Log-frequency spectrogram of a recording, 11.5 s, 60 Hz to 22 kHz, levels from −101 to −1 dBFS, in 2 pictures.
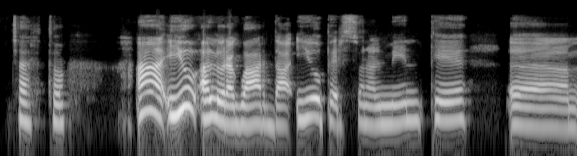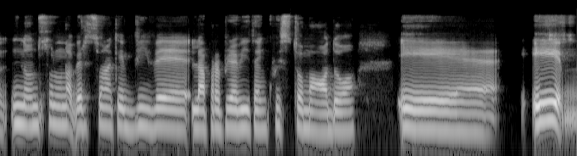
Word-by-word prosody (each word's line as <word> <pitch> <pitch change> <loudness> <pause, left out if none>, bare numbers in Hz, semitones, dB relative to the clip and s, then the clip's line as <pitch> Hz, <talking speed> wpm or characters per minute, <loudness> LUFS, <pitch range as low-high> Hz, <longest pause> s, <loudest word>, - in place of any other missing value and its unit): Certo. 225 -2 -4 0.7
Ah, 325 -5 +9
io 330 +9 +8
allora 245 -5 +7
guarda, 200 -1 +2
io 255 +2 +1
personalmente, 220 +3 -5 0.4
uhm, 185 -3 -2
non 200 -1 -5
sono 205 -1 -7
una 195 - -6
persona 185 +1 -7
che 190 - -6
vive 175 -1 -4
la 175 -1 -1
propria 175 +1 -6
vita 175 0 -4
in 170 0 -9
questo 180 0 -6
modo. 160 0 -5 0.4
Ehm, 160 -3 -2 0.4
e 230 +4 +4
195 Hz, 115 wpm, -25 LUFS, 175-220 Hz, 0.7 s, Ah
